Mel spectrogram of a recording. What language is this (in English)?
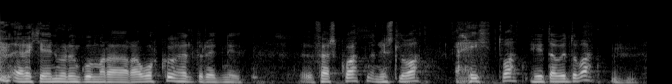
Icelandic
